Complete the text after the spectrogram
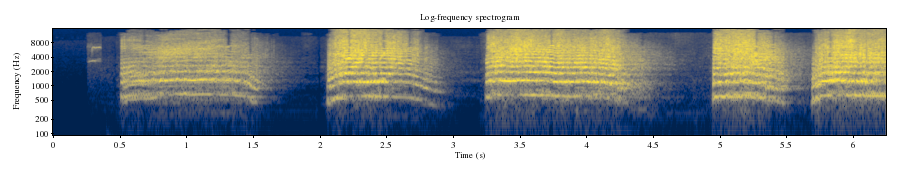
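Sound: elephant trumpeting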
